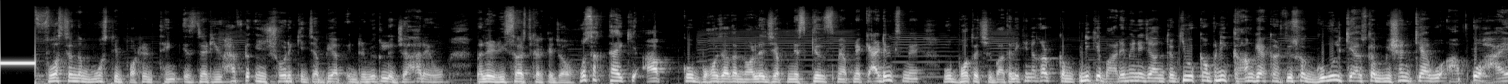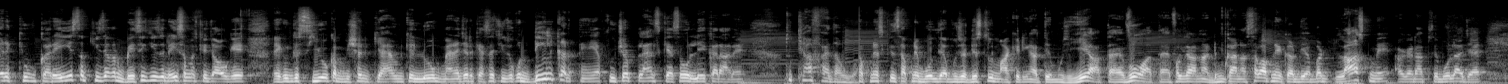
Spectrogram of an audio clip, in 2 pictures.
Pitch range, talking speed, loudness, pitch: 125-160 Hz, 290 wpm, -12 LUFS, 140 Hz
